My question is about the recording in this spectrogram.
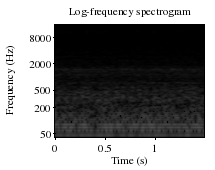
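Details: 2015 Honda Fit at about 90k miles, idling after a valve adjustment and intake valve cleaning; low, steady engine rumble with no knocks, misses or rough pulses, smooth and even with barely any vibration.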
